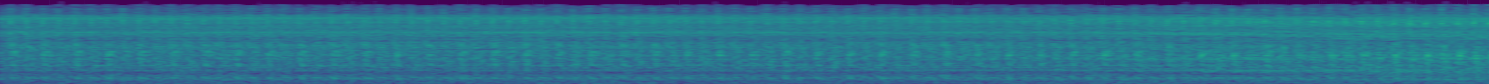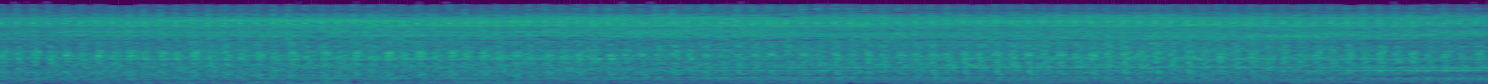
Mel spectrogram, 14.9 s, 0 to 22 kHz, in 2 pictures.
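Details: 1998 BMW 528i petrol six idling with quick steady ticking/tapping noise; owner wonders about VANOS, cause unknown.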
